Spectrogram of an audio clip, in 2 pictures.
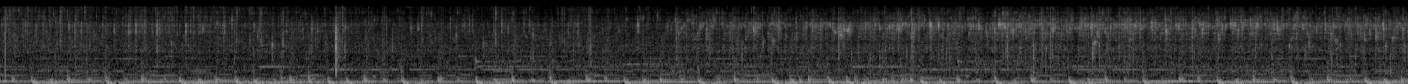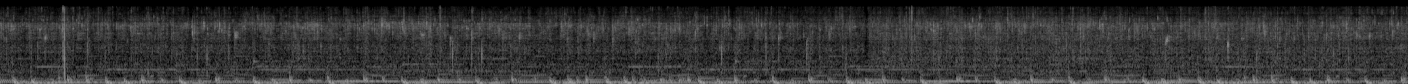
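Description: Meat-stuffed green peppers sizzling in oil in a frying pan: an even, steady crackle that grows brighter about eight seconds in. Background music with a steady beat runs underneath.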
